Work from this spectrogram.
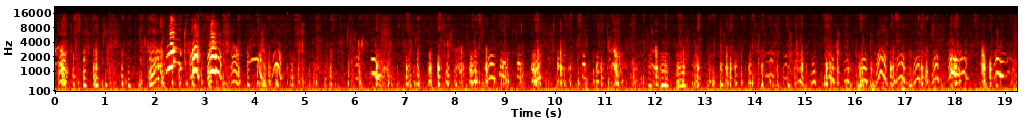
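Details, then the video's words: Field-line Labrador Retriever puppies aged five days, fussing loudly while starting to nurse in the early afternoon: a dense, overlapping chatter of thin squeaks and whimpers from several pups, louder squeals near the start. "Labrador puppy 5days old!ラブラドールレトリーバーの子犬・生後5日目・午後1すぎ♪またまた授乳・飲みはじめは大騒ぎ！"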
